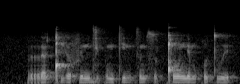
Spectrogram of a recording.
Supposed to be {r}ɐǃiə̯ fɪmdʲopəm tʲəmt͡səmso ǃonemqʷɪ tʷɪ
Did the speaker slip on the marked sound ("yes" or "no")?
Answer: no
